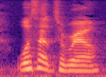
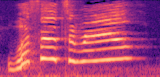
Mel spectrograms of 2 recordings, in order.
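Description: First: Said in the usual way. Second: Bright high greeting, much louder; high, loud sing-song greeting. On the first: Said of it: "'Cause I can say". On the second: Shown as a demonstration. To Terrell, showing how you say it matters: high and loud. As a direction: pitch it way up and loud. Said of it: "Then I can say".

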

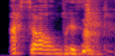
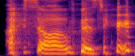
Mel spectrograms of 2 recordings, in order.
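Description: First: Laughing through the line; words breaking into giggles; stifled giggles. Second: Trying not to laugh; fighting back a giggle; stifled giggles. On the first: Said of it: "It gets me every time". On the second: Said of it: "how many takes it took". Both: Shown as a demonstration.

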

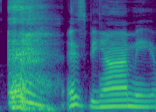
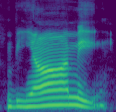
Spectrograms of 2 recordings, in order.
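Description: First: Drawn out. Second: Emphatic repeat. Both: Real, not acted.

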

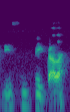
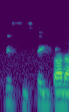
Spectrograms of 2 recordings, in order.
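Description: First: Lower, softer imitation of the show voice; describing first hearing him, a low, soft imitation; Big Brother voice. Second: Lower, softer imitation of the show voice; quoting the house voice, a low, soft imitation; Big Brother voice. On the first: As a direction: sink into the low, soft announcer tone. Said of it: "you hear him say that". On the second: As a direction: drop into the announcer's low, softer tone. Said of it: "when he says".

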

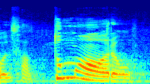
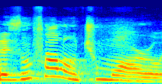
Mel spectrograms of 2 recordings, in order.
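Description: First: "tomorrow" with a hard t and tapped r; Filipino-style "tomorrow" with crisp t and tapped r; Filipino-accented tomorrow. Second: American-style "tomorrow", opening on a tchu sound. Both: Shown as a demonstration.

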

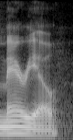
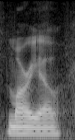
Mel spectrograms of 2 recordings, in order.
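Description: First: Mario with an "air" first vowel; casual MAIR-ee-oh for Mario. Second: Mario corrected to an open "ah"; self-corrected MAH-ree-oh for Mario. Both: Real, not acted. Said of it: "do you say it Mario?".

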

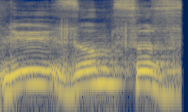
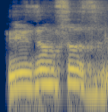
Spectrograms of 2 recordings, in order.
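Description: First: "lüzumsuz" stretched slowly, syllable by syllable; drawn-out emphasis. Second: Said in the usual way. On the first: Real, not acted. Co-host dismissing the topic as needless, syllables drawn out.

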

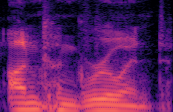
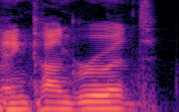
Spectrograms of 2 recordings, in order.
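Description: First: Incongruent misspoken as "un-con-GRU-ent"; slip of pronunciation. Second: Incongruent with a clear "in-KONG" opening; corrected pronunciation. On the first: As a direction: say incongruent with a reduced "un-kun" opening. Self-corrects the word's pronunciation. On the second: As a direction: say incongruent as "in-KONG-gru-ent", fully articulated. Corrected retake of the word. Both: Real, not acted.

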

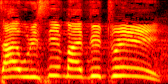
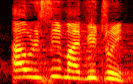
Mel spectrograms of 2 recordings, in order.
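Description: First: With confidence. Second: Said in the usual way. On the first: Shown as a demonstration. Preacher leading the congregation to claim victory, confident declaration. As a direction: claim it boldly, stretching VICTORY. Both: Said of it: "Say it with confidence".

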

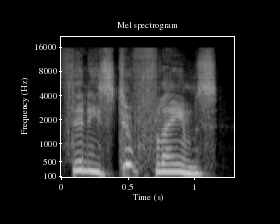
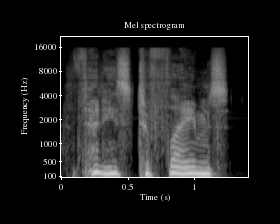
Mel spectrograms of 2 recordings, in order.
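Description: First: A much higher, strained cry of doom; frantic mad outburst. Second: A slow, higher, dragged-out mad verdict; slow mad pronouncement. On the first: Madman Eeples repeating his curse, higher and frantic. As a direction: shriek the sentence out in a frenzy. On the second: Madman Eeples condemning Kyla, slow and ominous. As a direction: lay each word down like a curse. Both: Acted.

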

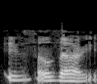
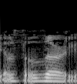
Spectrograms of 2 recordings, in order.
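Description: First: Laughing apology. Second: Said in the usual way. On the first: Real, not acted. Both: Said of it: "did I just rant?".

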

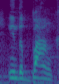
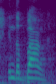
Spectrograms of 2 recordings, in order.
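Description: Both takes have the same delivery.

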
